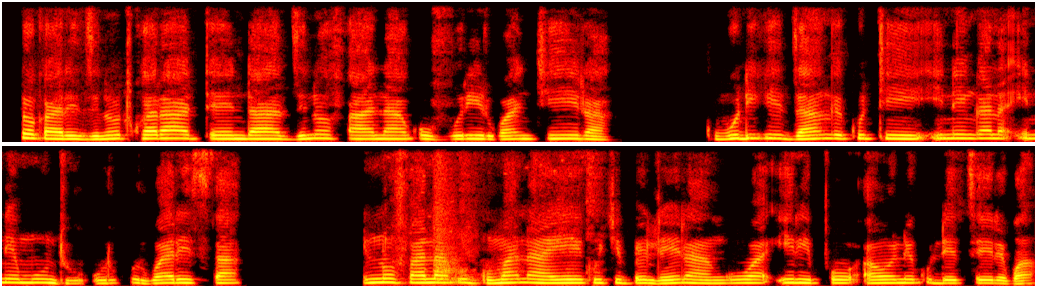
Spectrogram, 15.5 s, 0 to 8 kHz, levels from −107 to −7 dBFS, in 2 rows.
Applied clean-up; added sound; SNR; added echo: none; none; none; none.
